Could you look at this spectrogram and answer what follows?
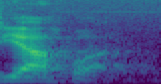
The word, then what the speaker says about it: Yahweh: God's name, the best we can figure out how to pronounce the Hebrew, is Yahweh.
